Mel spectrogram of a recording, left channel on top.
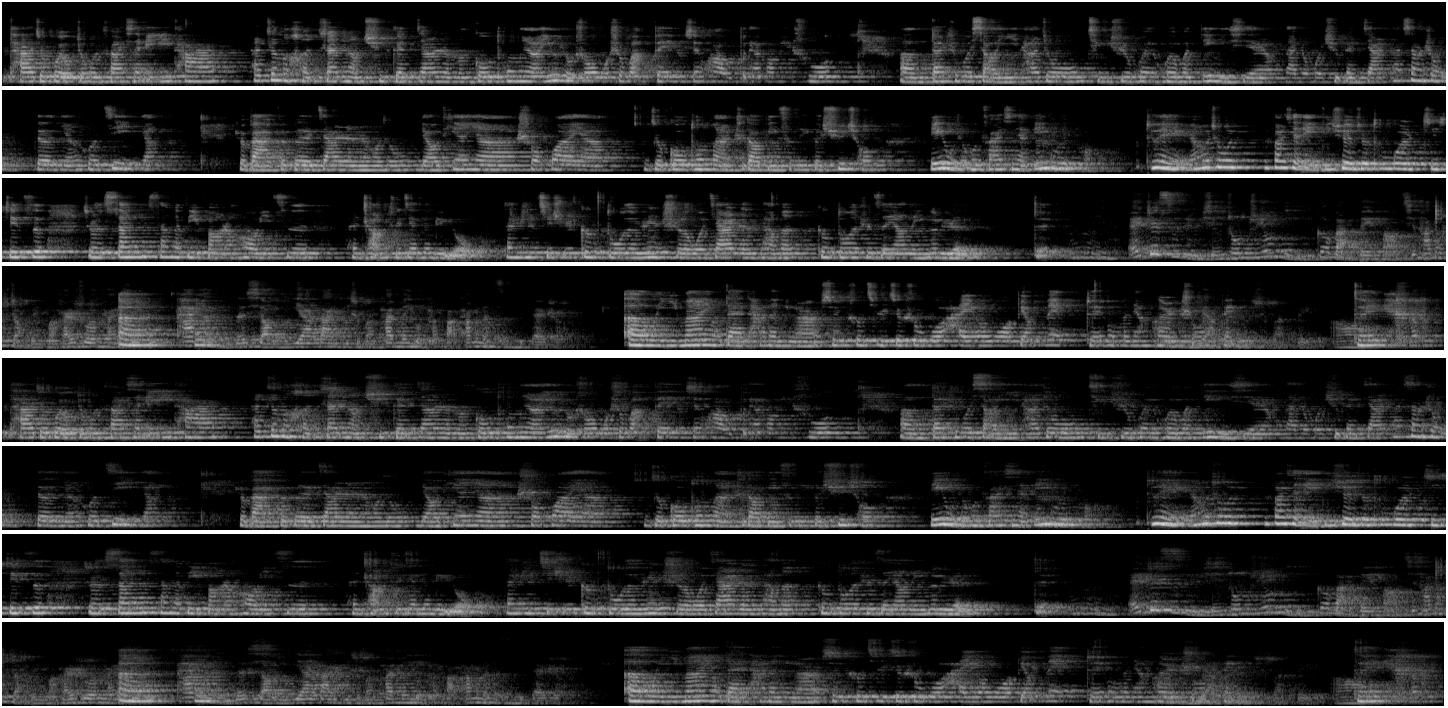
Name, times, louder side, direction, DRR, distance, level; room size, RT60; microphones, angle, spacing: voice 1, 0.1-2.1 2.5-8.3 8.5-16.0 16.4-20.5 20.9-23.2 23.7-25.1 25.9-32.0 32.3-33.6 33.9-38.6 39.2-39.3 44.5-45.4 49.5-55.6 56.8-57.5, left 2 dB, 75° left, -1 dB, 4.0 m, -27 dB
voice 2, 24.1-25.3 39.5-48.9 54.8-57.1 57.4-57.6, left 1 dB, 50° left, -4 dB, 4.5 m, -37 dB
27.0 x 20.5 x 6.5 m, 1.1 s
head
